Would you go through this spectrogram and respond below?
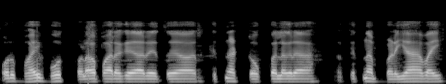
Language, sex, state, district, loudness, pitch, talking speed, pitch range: Hindi, male, Uttar Pradesh, Jyotiba Phule Nagar, -18 LUFS, 135 Hz, 255 wpm, 130-135 Hz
